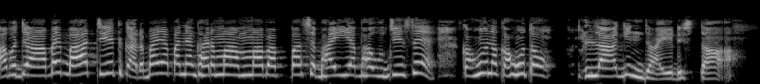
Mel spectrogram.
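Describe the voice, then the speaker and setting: A cartoonish character voice that sounds female goes extremely high in pitch while keeping a moderate pace. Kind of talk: cartoon village comedy.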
